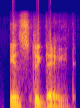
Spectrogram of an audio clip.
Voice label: "instigate", American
